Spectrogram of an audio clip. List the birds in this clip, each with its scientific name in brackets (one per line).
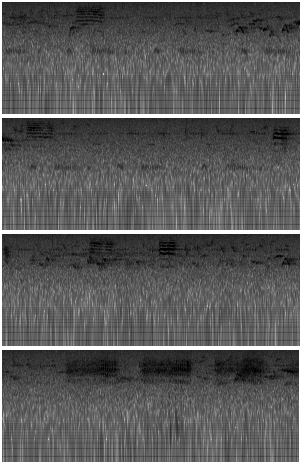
White-browed Robin-Chat (Cossypha heuglini)
Ring-necked Dove (Streptopelia capicola)
Northern Puffback (Dryoscopus gambensis)
Gray-backed Camaroptera (Camaroptera brevicaudata)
